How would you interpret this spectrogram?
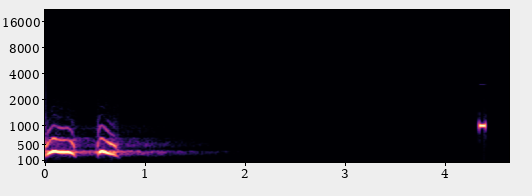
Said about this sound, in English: O is for owl.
